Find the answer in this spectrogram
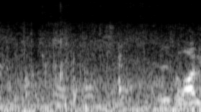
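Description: Wind buffeting the camera microphone over the steady low rumble of a mountain bike rolling along a leaf-covered dirt trail. A voice starts near the end.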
